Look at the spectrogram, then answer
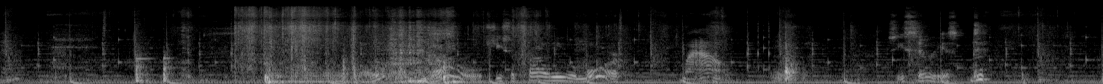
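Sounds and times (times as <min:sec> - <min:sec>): plastic wrap crinkling: 0:02.3 - 0:06.2.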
